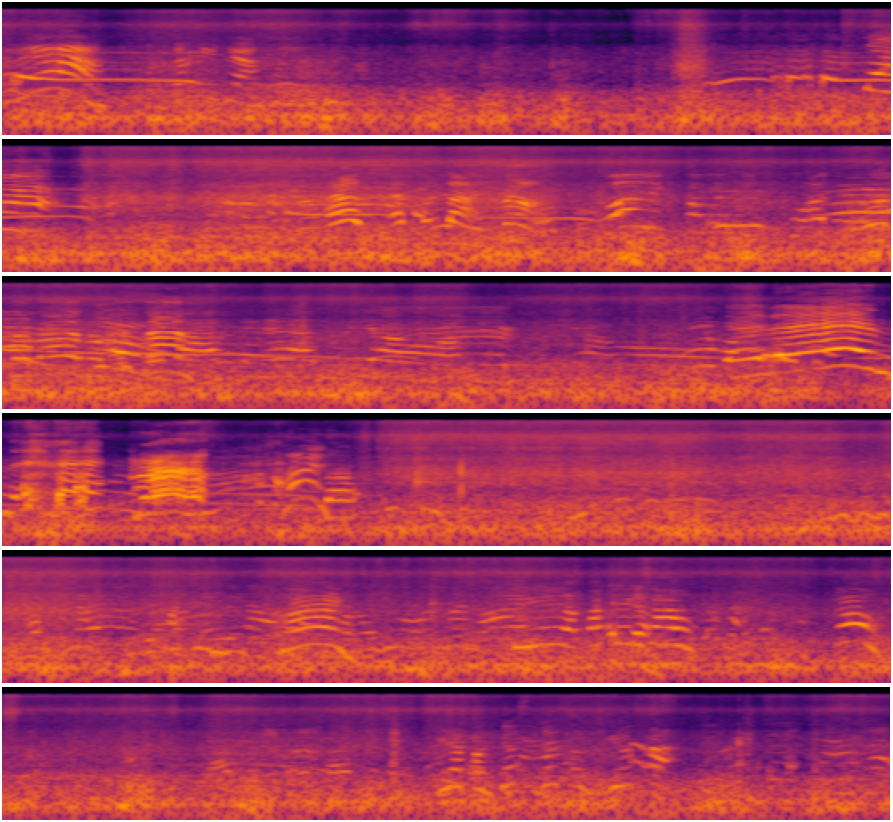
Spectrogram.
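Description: Women talk and chatter nearby outdoors.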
